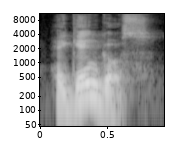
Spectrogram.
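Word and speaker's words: Reguengos: is in the region hegengos i know it seems really weird but ours are pronounced h's in portuguese for the most part so the hegengos sub-region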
